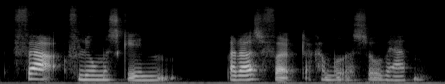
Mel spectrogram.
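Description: A woman speaks at a fairly slow pace. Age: 30s. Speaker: filmmaker. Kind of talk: interview and advice column.

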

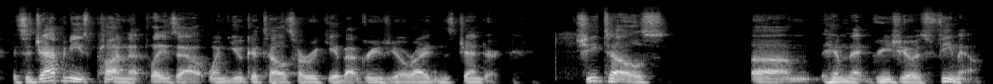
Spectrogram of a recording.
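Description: With ordinary pitch variation and a somewhat breathy quality, a man talks in a very deep, low voice on a very clean recording with a silent background. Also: fairly slow pace. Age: 50s. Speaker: podcast host. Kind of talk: casual chat.

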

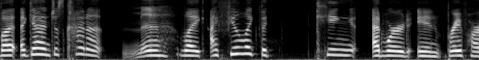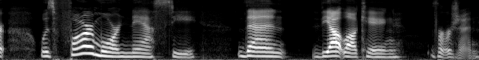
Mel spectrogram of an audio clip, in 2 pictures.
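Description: Using lively intonation and a fairly high pitch, a woman with an American accent speaks at a very slow pace with long, frequent pauses. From United States. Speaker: podcast host, film reviewer. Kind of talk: casual chat. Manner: animated.

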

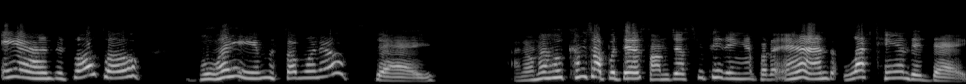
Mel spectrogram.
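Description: A woman with a high voice talks with very wide swings in pitch. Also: dry, close sound with no echo. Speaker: co-host of writing show. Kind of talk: radio show hosting.

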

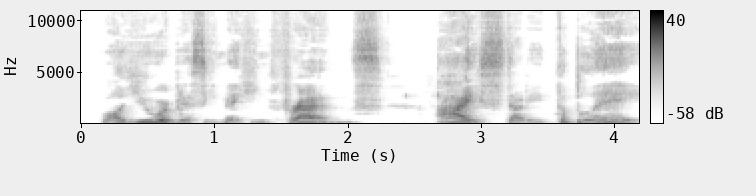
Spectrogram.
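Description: A man uses a raspy, put-on character voice at a fairly high pitch and a fairly slow pace. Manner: edgy, serious.

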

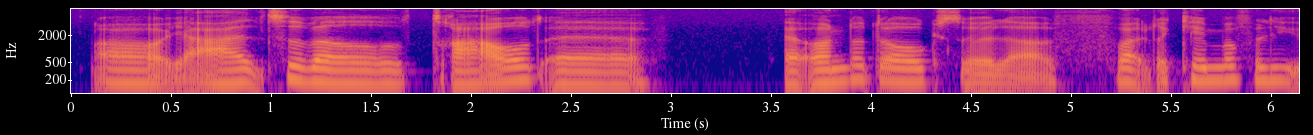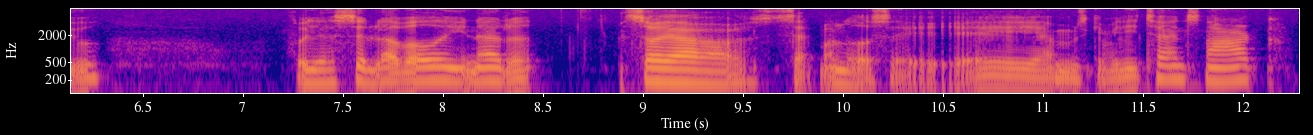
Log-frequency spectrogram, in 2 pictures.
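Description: A woman's normal speaking voice, fairly low in pitch, with lively intonation at a fairly slow pace. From Denmark, Roskilde. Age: 30s. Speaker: street newspaper vendor, former psychiatric patient. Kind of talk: studio interview, personal testimony. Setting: studio.

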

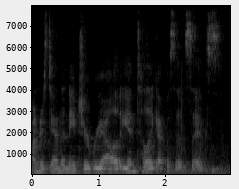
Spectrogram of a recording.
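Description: Very fast speech over noticeable background noise. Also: woman. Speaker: podcast host and TV writer. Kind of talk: casual chat. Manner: animated.

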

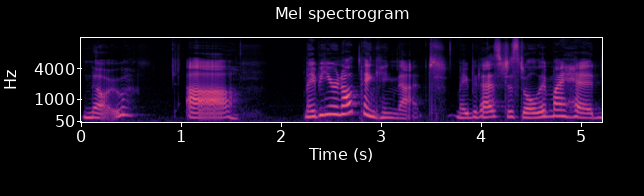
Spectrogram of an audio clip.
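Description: With an Australian accent and lively intonation, a woman speaks at a very slow pace with long, frequent pauses. The recording is very clean, with a silent background. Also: fairly high pitch for a woman. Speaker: podcast host, coach. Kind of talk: casual monologue.

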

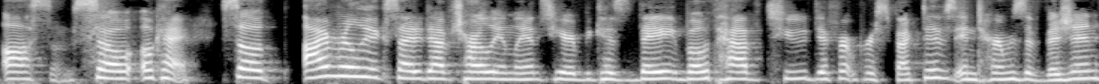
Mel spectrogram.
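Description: A woman's high-pitched, enthusiastic voice at a fairly quick pace, with hardly any pauses, ordinary pitch variation and a quiet background. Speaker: student organization moderator. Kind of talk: panel moderation. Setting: video call.

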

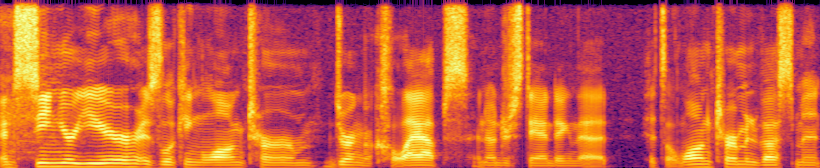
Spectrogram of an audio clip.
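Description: A man with a plain, everyday voice and an American accent speaks at a moderate pace and medium pitch, on a very clean recording with a silent background. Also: ordinary pitch variation. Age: 30s. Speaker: bitcoin enthusiast and former poker player. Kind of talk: casual chat.

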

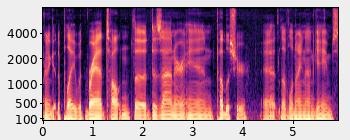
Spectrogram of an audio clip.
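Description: A man with a Georgia accent and a fairly low pitch, at a moderate pace, in a very clean recording with a silent background. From South Georgia, US. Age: 30s. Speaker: podcast host. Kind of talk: announcements; casual chat.

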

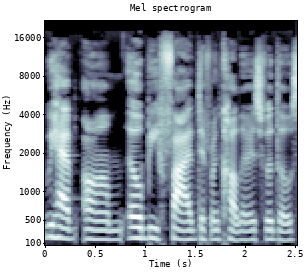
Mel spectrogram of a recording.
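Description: In a New York accent, a woman speaks at a fairly low pitch with monotone, flat intonation, on a very clean recording with a silent background and a dry, close sound with no echo. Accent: New York City. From New York City, the Bronx. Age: 20s. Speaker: event organizer. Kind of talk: casual chat. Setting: studio.

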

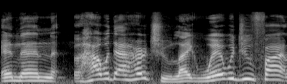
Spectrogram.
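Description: Speaking at a moderate pace, a man's voice makes very wide pitch swings. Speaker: podcast host. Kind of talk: casual chat.

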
